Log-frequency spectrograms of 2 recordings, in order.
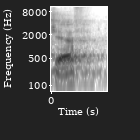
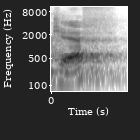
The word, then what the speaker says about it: GIF: things like having glitter unicorn gifs it is pronounced Jeff and they would script the unicorn jiff with a toy programming language that would let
